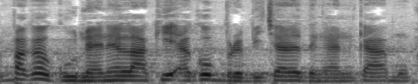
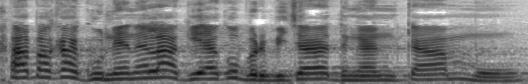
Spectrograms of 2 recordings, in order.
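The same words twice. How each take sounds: First: Said in the usual way. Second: Reading the verse as exasperated Jesus. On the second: Shown as a demonstration. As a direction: say "Apakah gunanya" like you've given up. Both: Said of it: "saya kesulitan saya dengan terjemahan ini".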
